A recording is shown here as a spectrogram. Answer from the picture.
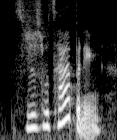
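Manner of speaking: spoken through a dismissive brush-off laugh. Retelling shrugging off a stuck car holding up traffic: imitating own past laughing it off. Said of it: "laughing it off, like".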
